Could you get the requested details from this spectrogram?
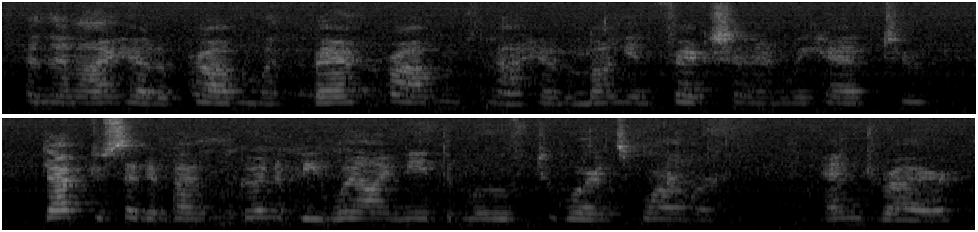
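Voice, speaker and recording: Amid noticeable background noise and audible room echo, a woman with an American accent speaks at a moderate pace in a monotone, flat intonation. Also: fairly low pitch for a woman. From Minnesota. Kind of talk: casual family interview. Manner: hesitant.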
